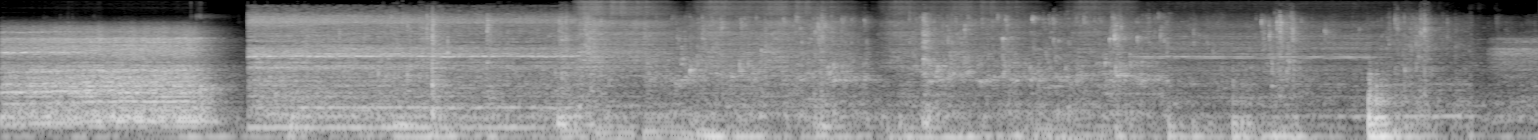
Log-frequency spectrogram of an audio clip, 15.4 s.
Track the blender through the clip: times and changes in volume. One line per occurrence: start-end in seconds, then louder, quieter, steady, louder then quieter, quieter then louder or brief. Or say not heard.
0.0-15.3 quieter.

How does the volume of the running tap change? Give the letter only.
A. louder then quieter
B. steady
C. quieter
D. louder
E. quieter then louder
D.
